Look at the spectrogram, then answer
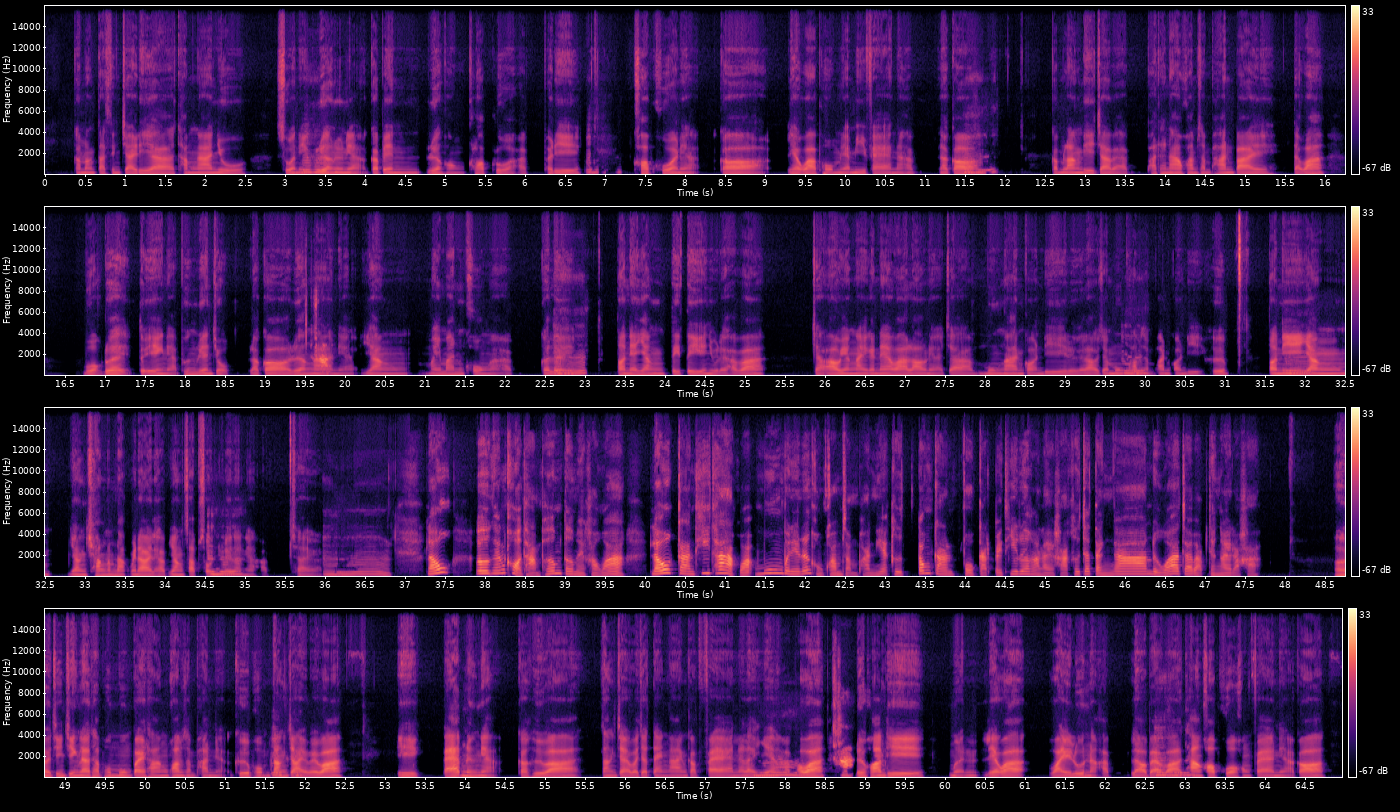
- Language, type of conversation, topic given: Thai, advice, ฉันควรทำอย่างไรเมื่อรู้สึกไม่แน่ใจและกลัวการตัดสินใจเรื่องสำคัญในชีวิต?
- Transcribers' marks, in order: mechanical hum; distorted speech; tsk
